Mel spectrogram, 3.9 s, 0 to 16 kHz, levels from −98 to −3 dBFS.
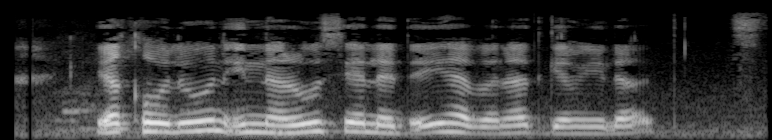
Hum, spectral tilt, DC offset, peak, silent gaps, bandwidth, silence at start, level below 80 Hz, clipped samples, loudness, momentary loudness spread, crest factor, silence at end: none; -5.5 dB/octave; under 0.1%; -8 dBFS; none; 10 kHz; 0.3 s; -76 dBFS; under 0.1%; -24 LUFS; 12 LU; 16 dB; 0.1 s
